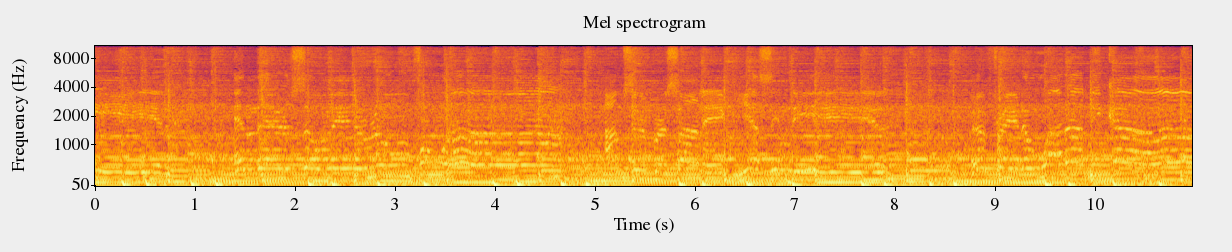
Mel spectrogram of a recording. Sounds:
music

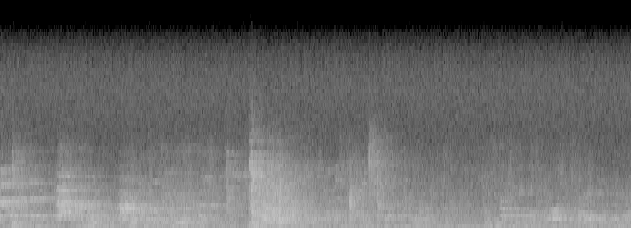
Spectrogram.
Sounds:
dog, bow-wow, animal, domestic animals, speech

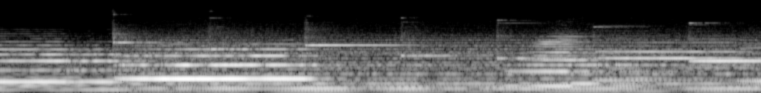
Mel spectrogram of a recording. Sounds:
music, tender music

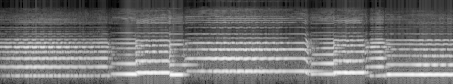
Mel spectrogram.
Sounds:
bowed string instrument, playing violin, violin, musical instrument, music, classical music, inside a small room

